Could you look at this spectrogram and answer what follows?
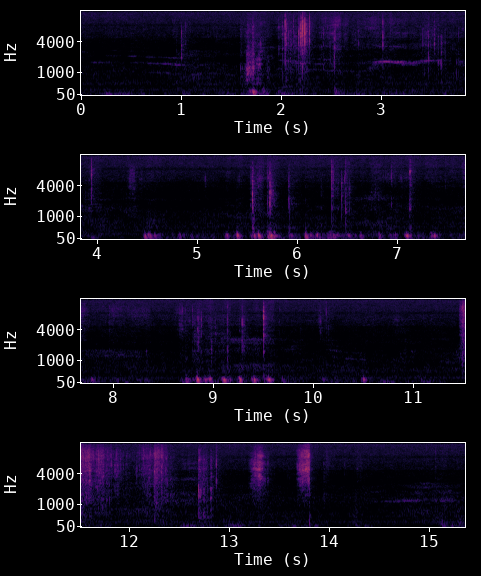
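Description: Handling noise from fitting a condenser microphone into its plastic shock mount: scattered sharp plastic clicks, and two runs of rapid low knocks and rattles, the first about five seconds in and the second about nine seconds in.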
